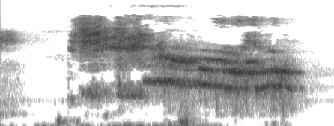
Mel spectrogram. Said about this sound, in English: That was random cat sound. Uh, she gets pissy when I move her away from the table, so.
